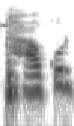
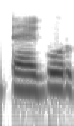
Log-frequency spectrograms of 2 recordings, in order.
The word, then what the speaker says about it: ठाकुर: British शासन में उनके उपनाम का उच्चारण गलत करके उन्हें टैगोर कहा गया। मतलब उनका कुछ ठाकुर कहते थे। उनको गलत कहते कहते वो टैगोर पड़ गया।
